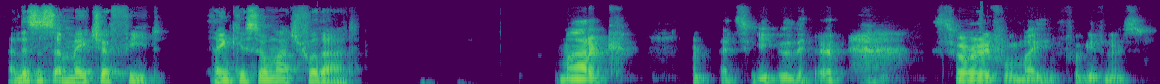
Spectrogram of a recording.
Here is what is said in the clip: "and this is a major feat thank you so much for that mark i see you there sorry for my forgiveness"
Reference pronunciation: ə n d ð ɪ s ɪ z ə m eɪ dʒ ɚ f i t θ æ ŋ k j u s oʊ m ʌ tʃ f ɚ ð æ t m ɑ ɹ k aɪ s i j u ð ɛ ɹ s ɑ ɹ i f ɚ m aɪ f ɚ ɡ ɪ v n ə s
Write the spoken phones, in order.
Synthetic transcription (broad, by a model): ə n ð ɪ s ɪ z ə m eɪ dʒ ɚ f i t θ æ ŋ k j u s oʊ m ʌ tʃ f ɚ ð æ t m ɑ ɹ k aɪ s i j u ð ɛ ɹ s ɑ ɹ i f ɚ m aɪ f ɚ ɡ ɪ v n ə s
